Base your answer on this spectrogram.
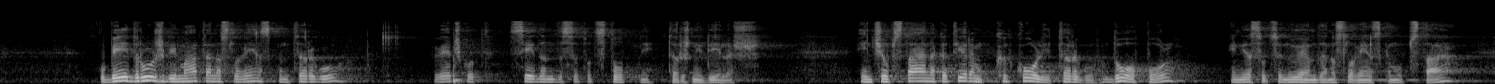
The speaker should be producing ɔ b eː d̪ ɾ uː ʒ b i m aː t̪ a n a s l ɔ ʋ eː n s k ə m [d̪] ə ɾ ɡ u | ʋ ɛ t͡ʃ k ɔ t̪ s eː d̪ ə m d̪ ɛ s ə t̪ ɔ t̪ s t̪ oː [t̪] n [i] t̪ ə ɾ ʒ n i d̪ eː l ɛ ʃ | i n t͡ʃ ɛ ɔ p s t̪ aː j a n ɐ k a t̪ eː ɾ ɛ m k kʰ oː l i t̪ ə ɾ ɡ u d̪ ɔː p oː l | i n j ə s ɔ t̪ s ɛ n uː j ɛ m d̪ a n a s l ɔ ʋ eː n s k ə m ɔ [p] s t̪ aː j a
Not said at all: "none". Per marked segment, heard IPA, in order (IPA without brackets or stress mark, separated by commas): t̪, t̪, i, p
